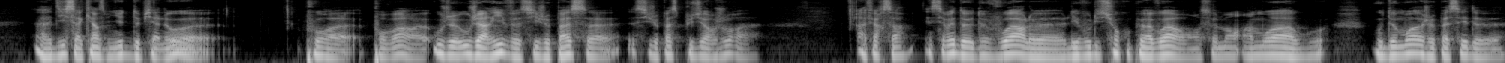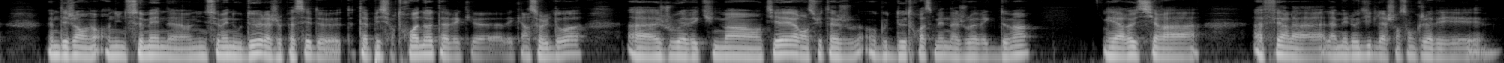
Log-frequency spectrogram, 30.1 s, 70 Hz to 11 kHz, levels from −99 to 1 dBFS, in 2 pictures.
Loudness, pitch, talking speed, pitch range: -30 LUFS, 125 Hz, 210 wpm, 120-135 Hz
